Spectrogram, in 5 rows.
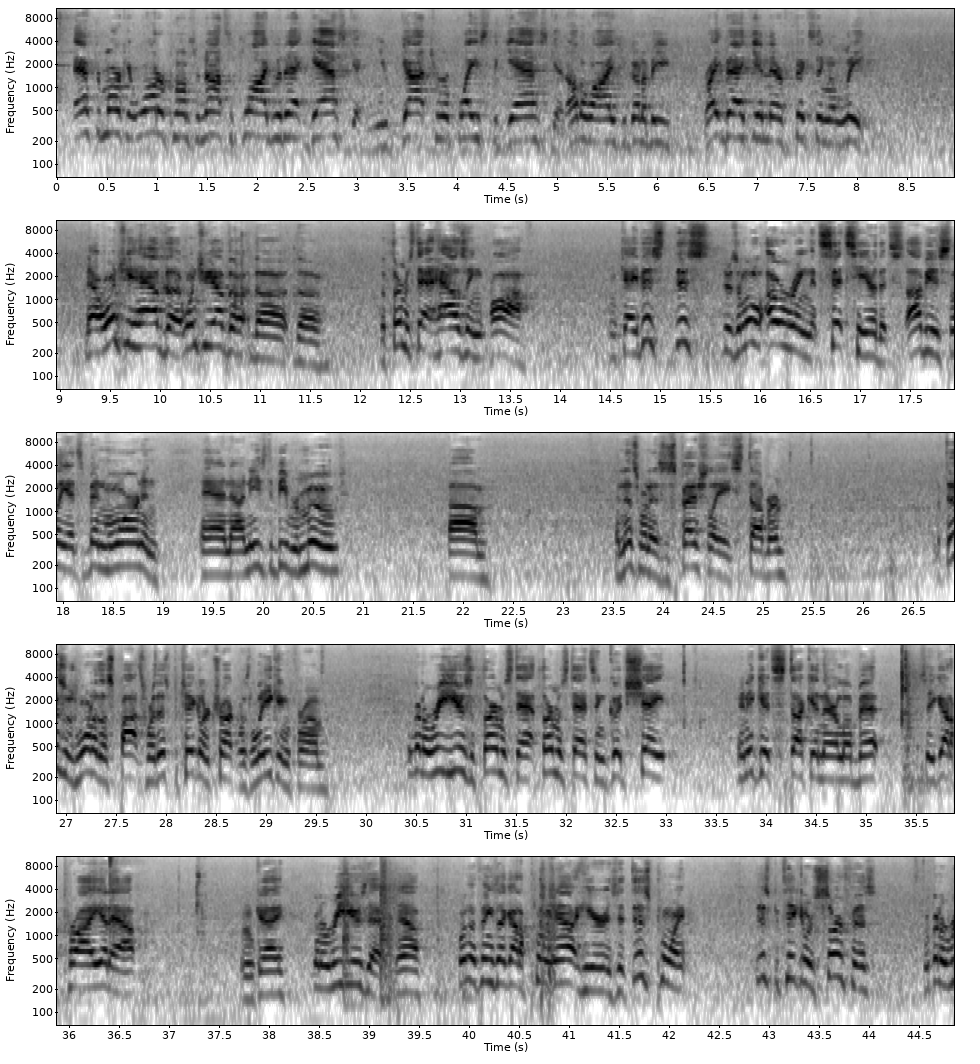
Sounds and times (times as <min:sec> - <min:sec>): Speech: 0:00.0 - 0:08.2, 0:09.2 - 0:13.8, 0:14.5 - 0:20.9, 0:21.8 - 0:22.3, 0:23.5 - 0:25.3, 0:26.7 - 0:29.7, 0:30.4 - 0:33.1, 0:33.7 - 0:36.8, 0:37.7 - 0:42.2, 0:42.8 - 0:44.8.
